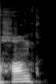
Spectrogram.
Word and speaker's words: HONC: Now, one trick that might help you remember how many bonds an atom can make is the honk 1, 2, 3, 4 rule. So it's spelled HONC and then 1, 2, 3, 4.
